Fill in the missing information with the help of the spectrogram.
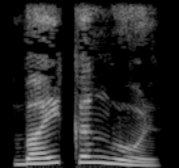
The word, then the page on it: ಭಾಗಂಗೊಳು: bhāgangoḷu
